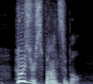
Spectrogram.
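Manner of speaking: put-on angry voice. Voicing a character who gets all mad, demanding answers: mad in-character demand. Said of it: "she gets all mad".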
